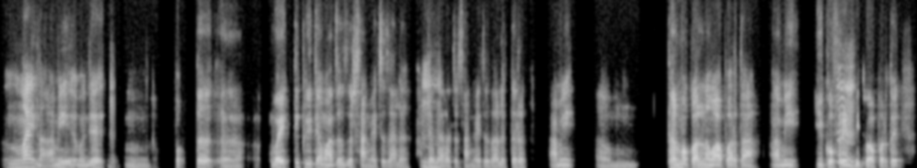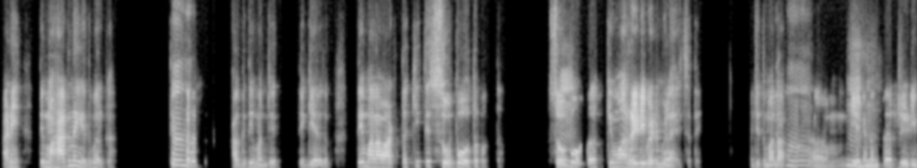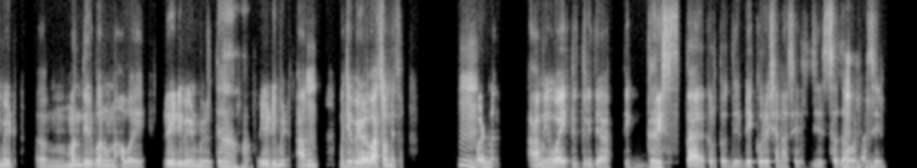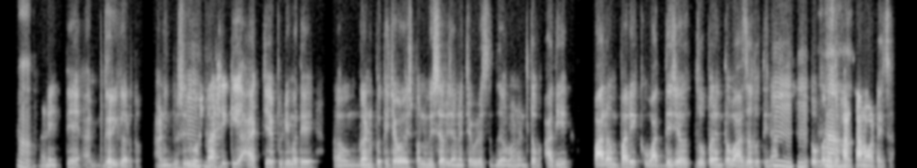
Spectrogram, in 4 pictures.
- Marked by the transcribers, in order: tapping; other background noise
- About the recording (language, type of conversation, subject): Marathi, podcast, तुम्ही कुटुंबातील सण-उत्सव कसे साजरे करता?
